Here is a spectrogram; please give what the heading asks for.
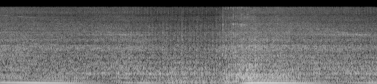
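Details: BMW X3 F25: engine revs up and settles with a rattly, chattering edge over the drone that rises with rpm; timing chain noise.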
